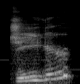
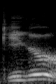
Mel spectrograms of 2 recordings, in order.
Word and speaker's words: Giger: Also, it's pronounced Jeeger? I don't think it's Or- Jeeger. Giger? It's pronounced Beaver. Is it pronounced Giger or Jeeger? A hard G. Okay, so Giger.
